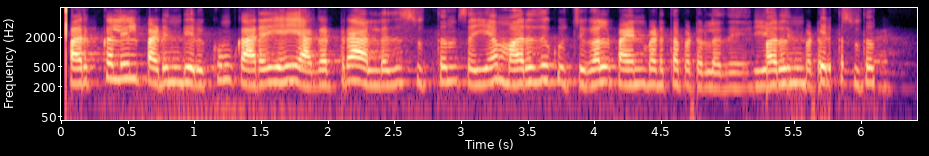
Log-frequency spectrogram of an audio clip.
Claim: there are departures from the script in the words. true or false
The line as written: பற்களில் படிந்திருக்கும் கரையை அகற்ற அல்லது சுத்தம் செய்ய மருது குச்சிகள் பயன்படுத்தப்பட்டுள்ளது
true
